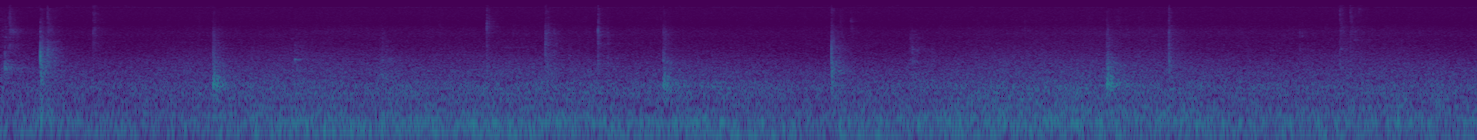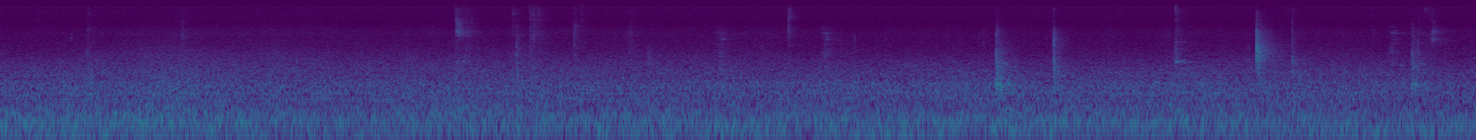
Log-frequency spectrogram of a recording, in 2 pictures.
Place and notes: gorod Vorkuta, République des Komis, Russie - Melting to the ground
In an old abandonned building in the first settlement of the city the water is pouring out of the cellar and the ice is everywhere.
